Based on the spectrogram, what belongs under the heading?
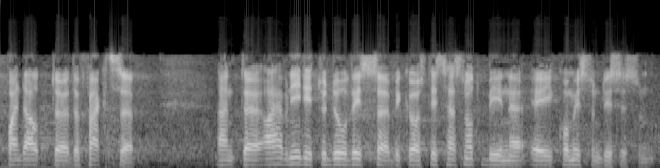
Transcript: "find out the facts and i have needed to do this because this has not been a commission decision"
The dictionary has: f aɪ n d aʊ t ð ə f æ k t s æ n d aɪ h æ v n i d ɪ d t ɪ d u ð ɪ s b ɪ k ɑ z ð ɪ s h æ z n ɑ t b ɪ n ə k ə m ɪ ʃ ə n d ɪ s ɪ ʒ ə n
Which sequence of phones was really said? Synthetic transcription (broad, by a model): f aɪ n d aʊ t ð ə f æ k t s æ n d aɪ h æ v n i d ɪ d t ɪ d u ð ɪ s b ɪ k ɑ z ð ɪ s h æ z n ɑ t b ɪ n ə k ə m ɪ ʃ ə n d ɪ s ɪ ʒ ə n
